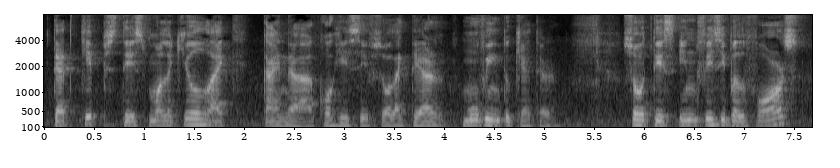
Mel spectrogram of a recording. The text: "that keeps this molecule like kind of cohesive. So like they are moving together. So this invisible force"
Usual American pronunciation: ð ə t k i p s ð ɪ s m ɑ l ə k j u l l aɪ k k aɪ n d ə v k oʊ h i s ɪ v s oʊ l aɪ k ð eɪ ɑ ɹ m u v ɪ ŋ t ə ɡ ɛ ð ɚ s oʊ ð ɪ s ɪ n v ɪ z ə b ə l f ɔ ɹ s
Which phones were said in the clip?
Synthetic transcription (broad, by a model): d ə t k i p s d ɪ s m ɑ l ə k j u l l aɪ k k aɪ n d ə k oʊ h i s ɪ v s oʊ l aɪ k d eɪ ɑ ɹ m u v ɪ ŋ t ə ɡ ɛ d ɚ s oʊ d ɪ s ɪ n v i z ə b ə l f ɔ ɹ s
